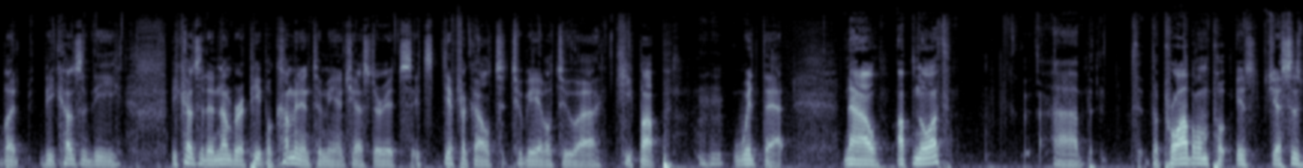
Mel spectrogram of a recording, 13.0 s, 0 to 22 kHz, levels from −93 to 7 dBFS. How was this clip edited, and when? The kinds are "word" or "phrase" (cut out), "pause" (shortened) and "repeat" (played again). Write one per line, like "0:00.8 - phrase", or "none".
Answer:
0:01.6 - pause
0:04.1 - word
